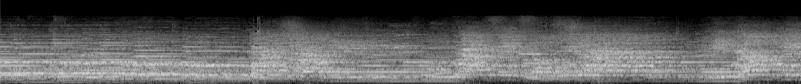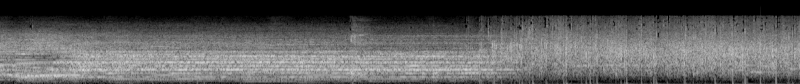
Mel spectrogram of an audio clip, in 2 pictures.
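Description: A children's choir with adult voices singing a French song; about three seconds before the end the singing gives way to audience applause.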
